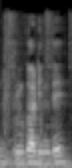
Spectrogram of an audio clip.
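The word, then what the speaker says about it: BVLGARI: 발음은 불가리인데 스펠링만 보면 빌가리, 부불가리, 뭔가 좀 이상한데, 이게 소티리우스 불가리가 세상을 떠나고 브랜드명을 바꾸면서 이렇게 된 건데요.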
